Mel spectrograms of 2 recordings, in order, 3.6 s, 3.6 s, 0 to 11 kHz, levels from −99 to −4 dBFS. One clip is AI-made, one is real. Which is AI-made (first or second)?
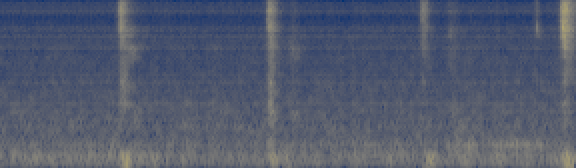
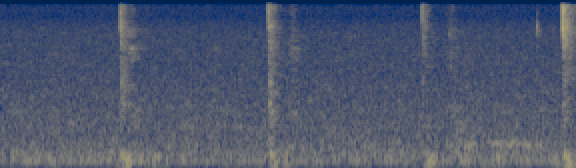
first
